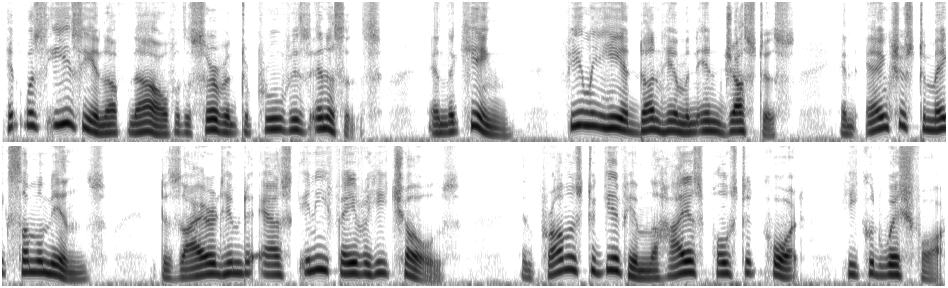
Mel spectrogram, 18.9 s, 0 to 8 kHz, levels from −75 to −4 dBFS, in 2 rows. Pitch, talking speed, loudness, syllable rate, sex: 165 Hz, 160 wpm, -16 LUFS, 4.4 syllables/s, male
